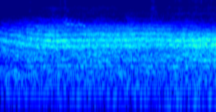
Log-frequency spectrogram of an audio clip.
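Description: Faint, steady outdoor background hiss with no clear event in it, swelling slightly over the first half second and then holding even.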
